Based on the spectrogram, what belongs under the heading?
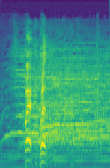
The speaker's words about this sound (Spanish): Yo quiero que en esta hora, para entregarle a la pastora, al apóstol, bueno, o a la persona que viene ahora, que todos demos un grito de victoria.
